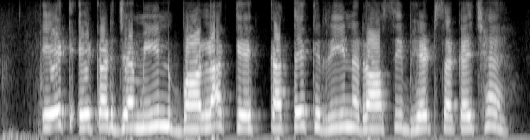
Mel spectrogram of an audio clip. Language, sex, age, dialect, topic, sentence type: Maithili, female, 18-24, Eastern / Thethi, agriculture, question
